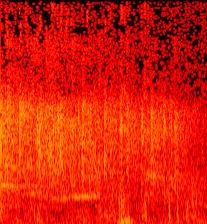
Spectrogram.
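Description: A crowd applauding with steady, dense hand clapping that holds at an even loudness for a few seconds, with no voices standing out.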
